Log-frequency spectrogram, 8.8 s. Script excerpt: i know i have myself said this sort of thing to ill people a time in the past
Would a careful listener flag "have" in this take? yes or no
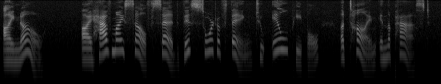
no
